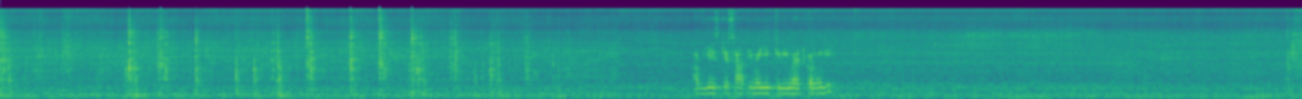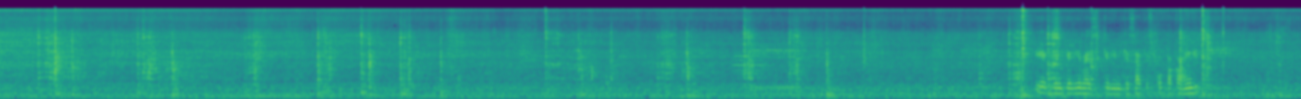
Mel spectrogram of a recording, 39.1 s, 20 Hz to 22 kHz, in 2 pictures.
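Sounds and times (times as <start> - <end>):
metal spatula scraping a pan: 0.0 - 8.7, 19.3 - 20.9, 21.5 - 26.6, 27.3 - 32.8, 33.5 - 36.1, 36.8 - 39.0
food sizzling in a pan: 0.0 - 39.0.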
